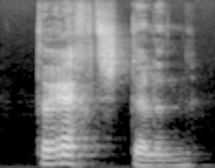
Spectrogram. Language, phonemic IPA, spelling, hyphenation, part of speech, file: Dutch, /təˈrɛxtˌstɛ.lə(n)/, terechtstellen, te‧recht‧stel‧len, verb, Nl-terechtstellen.ogg
- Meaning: to execute, to carry out a death sentence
